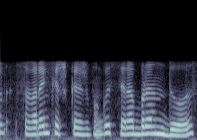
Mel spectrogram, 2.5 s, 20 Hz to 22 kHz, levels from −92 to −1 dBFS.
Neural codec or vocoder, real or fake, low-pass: none; real; 3.6 kHz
